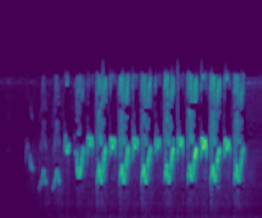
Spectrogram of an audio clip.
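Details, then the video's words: Cinereous tit giving persistent song without hopping: soft lead-in notes, then a rapid, even series of sharp, high, swooping double whistles over a faint low rumble in the background. "GELATIK BATU GACOR TANPA LOMPAT"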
